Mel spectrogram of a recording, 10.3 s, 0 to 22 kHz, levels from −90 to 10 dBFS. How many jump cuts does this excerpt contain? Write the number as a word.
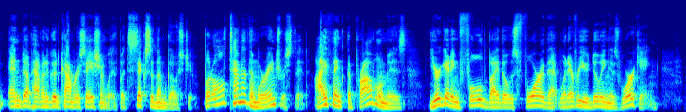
two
